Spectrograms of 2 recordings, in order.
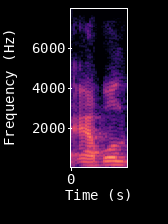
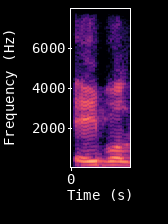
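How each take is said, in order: First: The first vowel sounds like the one in 'cat'. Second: The first vowel sounds like the one in 'day'. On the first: The speaker calls it wrong. "এটা কিন্তু ভুল উচ্চারণ" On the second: The speaker calls it right. "খারাপের ভালো এটা"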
